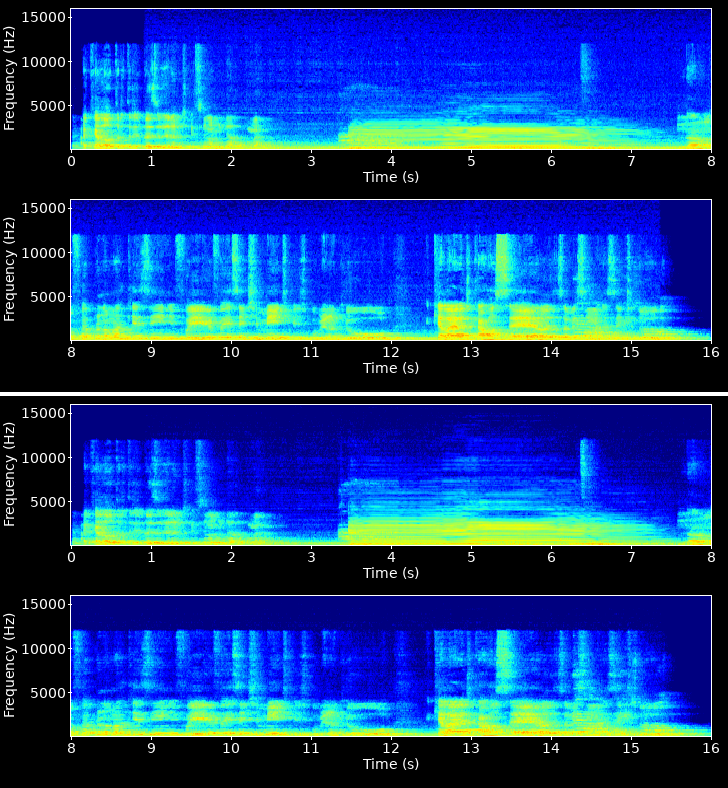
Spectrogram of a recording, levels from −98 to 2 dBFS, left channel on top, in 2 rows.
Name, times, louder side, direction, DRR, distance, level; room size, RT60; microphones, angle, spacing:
voice 1, 0.1-2.5 7.6-12.1 12.5-15.5, left 1 dB, 70° left, 3 dB, 0.8 m, -32 dB
sound 1, 0.9-15.4, left 4 dB, 90° left, 0.4 m, -41 dB
voice 2, 3.3-4.1 5.1-5.8 6.1-6.8 14.2-15.5, right 1 dB, 20° right, -6 dB, 1.6 m, -39 dB
Wind instrument woodwind instrument, 3.5-7.7, right 1 dB, 45° right, 0.8 m, -34 dB
6.7 x 5.6 x 3.0 m, 1.5 s
head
